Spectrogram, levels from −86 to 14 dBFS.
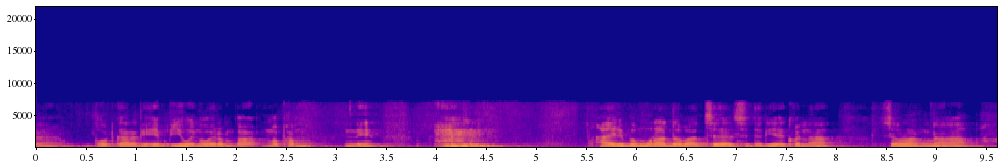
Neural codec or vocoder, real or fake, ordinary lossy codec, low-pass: codec, 44.1 kHz, 7.8 kbps, DAC; fake; none; 7.2 kHz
